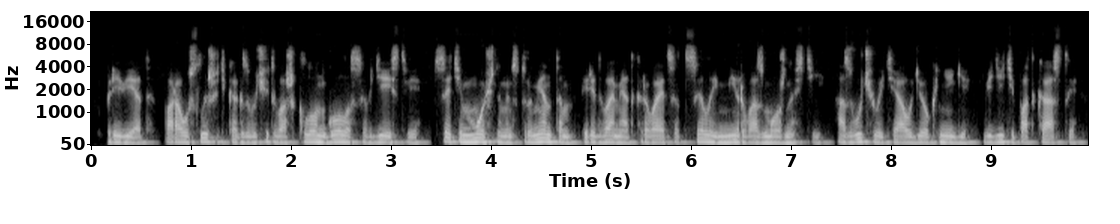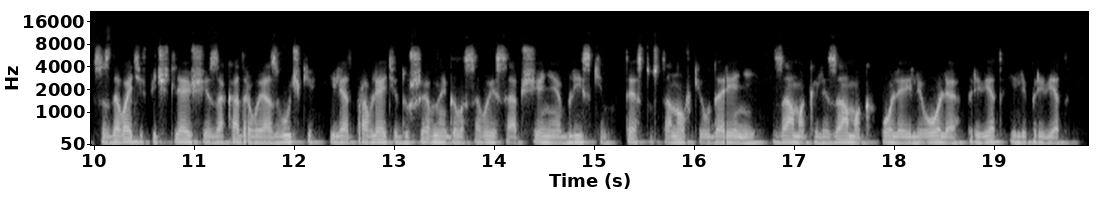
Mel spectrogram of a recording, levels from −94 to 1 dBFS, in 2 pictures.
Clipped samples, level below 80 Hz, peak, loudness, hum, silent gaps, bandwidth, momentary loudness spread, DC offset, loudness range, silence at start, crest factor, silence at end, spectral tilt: under 0.1%; -44 dBFS; -8 dBFS; -26 LUFS; none; none; 7.8 kHz; 6 LU; under 0.1%; 2 LU; 0.15 s; 18 dB; 0.15 s; -5.5 dB/octave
